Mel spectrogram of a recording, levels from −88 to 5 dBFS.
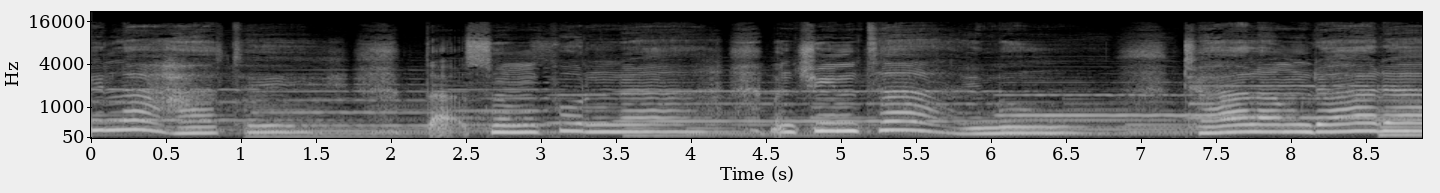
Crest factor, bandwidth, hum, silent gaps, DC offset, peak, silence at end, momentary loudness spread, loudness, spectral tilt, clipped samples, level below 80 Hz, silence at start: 14 dB; 16 kHz; none; none; under 0.1%; -8 dBFS; 0 s; 10 LU; -22 LUFS; -5 dB/octave; under 0.1%; -54 dBFS; 0 s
